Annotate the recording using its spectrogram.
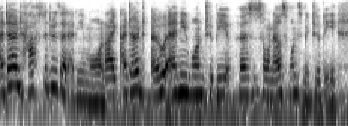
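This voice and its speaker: A woman with a German accent and lively intonation, against noticeable background noise. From Germany. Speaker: podcast host, student union wellbeing officer. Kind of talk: casual chat.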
